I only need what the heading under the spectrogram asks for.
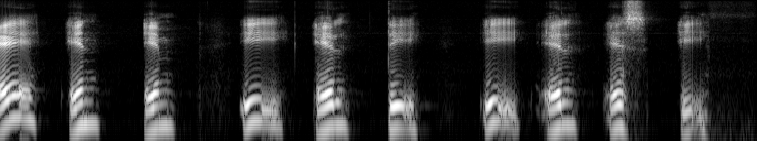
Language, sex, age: Danish, male, 44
